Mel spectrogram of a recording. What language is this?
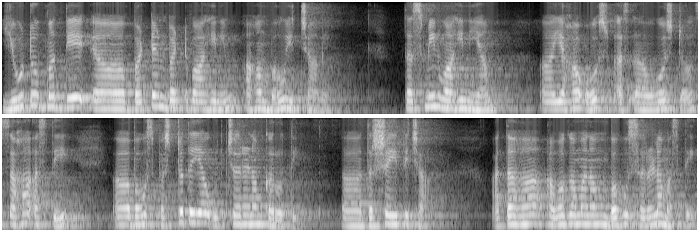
Sanskrit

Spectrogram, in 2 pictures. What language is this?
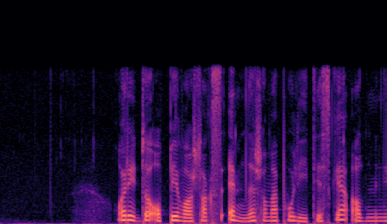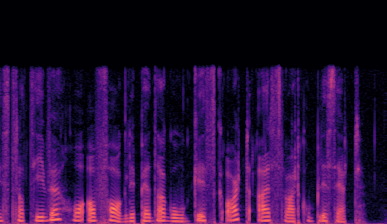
Norwegian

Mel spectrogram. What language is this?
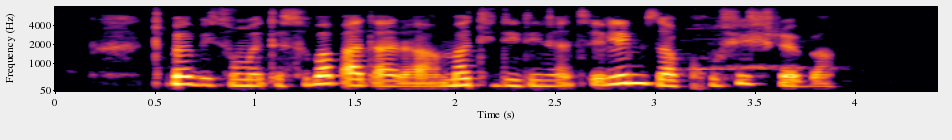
Georgian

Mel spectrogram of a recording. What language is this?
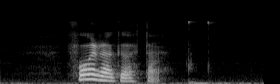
Faroese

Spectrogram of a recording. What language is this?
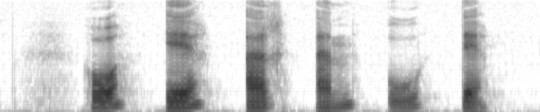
Norwegian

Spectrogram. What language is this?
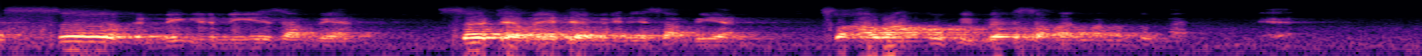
Indonesian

